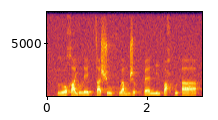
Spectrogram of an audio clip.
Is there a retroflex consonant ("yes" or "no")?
no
